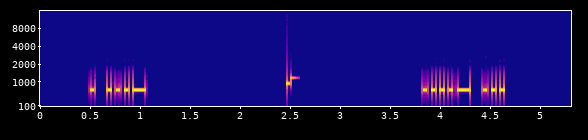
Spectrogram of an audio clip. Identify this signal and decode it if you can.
Morse code, heard as a keyed tone, about 28 wpm, 700 Hz. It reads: E V 4 S
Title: Two Challenging Letter-Number Combinations 28wpm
